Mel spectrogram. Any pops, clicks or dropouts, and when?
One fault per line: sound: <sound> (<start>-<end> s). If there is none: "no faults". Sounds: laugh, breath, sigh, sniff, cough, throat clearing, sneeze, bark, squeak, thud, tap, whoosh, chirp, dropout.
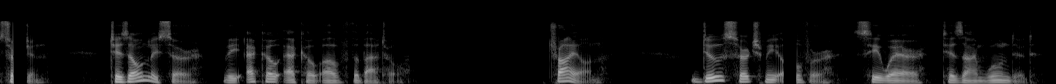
sound: dropout (0.1-0.3 s)
sound: dropout (7.8-8.0 s)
